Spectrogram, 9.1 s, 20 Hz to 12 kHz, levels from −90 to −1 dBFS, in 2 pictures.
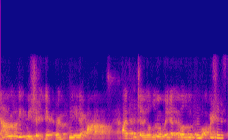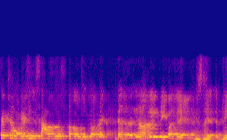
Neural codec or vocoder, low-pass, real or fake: codec, 16 kHz, 1 kbps, FreqCodec, smaller model; 7.2 kHz; fake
